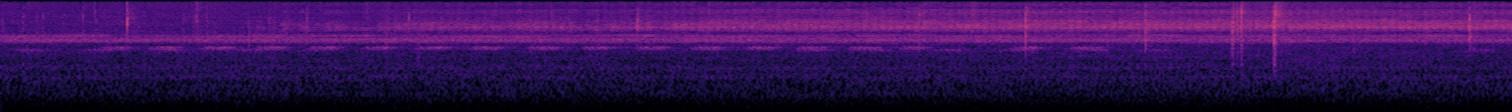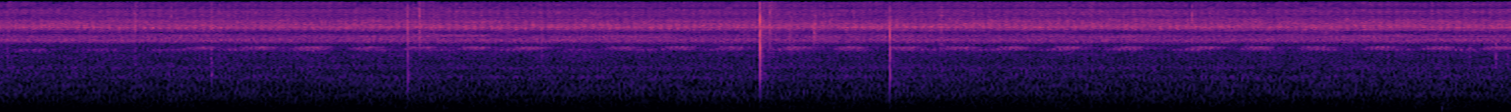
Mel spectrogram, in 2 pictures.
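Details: Insects singing beside a crackling bonfire: steady high shrill tones layered over one another, with one voice pulsing in quick regular beats throughout, while sharp wood pops and snaps break in now and then.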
